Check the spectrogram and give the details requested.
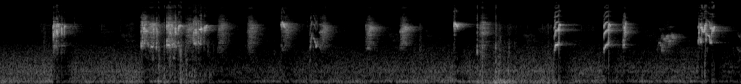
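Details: Competing lovebirds trade piercing, very high chirps and squeaky notes in a busy, uneven run, over a faint low background hum.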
